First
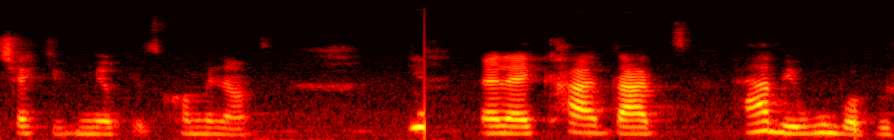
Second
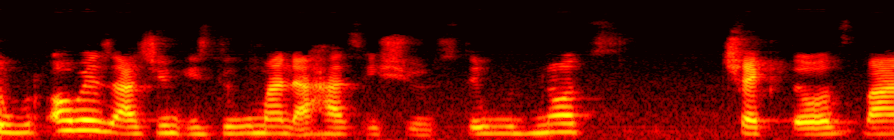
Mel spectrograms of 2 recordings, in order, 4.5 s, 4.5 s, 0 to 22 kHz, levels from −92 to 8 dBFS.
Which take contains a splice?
first; 1 cut; at 2.2 s

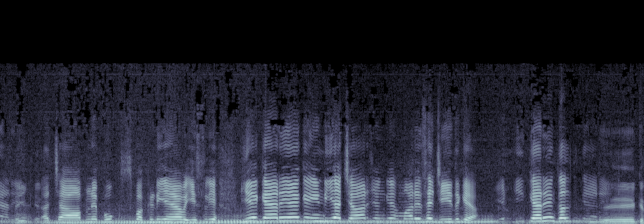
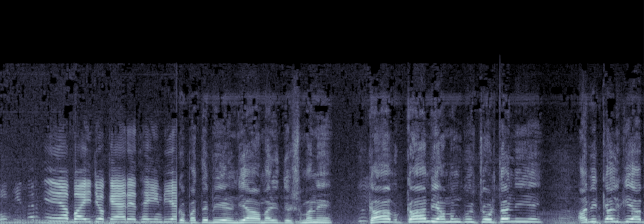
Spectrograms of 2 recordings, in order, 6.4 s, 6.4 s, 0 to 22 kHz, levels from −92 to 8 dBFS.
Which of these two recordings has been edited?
second; 1 cut; at 1.8 s

